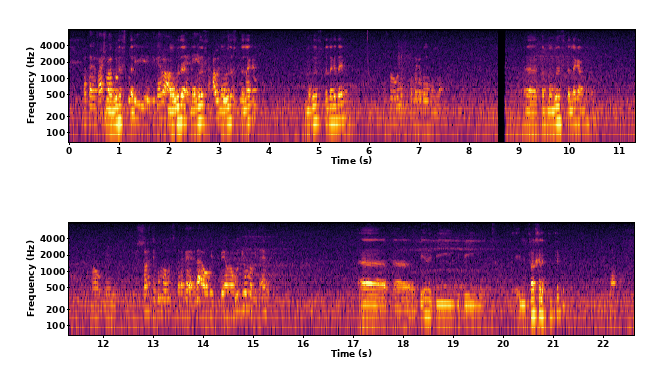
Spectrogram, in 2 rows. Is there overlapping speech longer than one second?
Yes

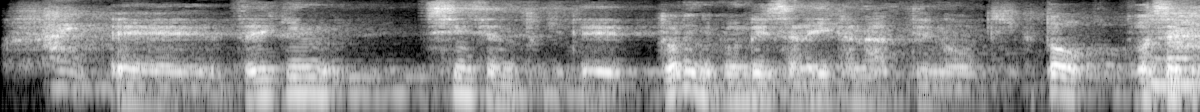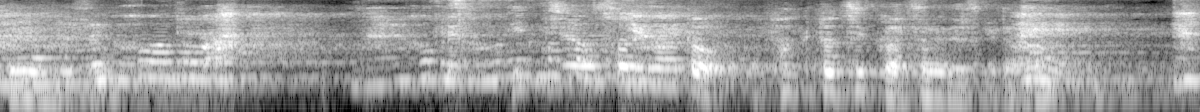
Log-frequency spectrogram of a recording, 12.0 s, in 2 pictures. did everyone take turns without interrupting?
No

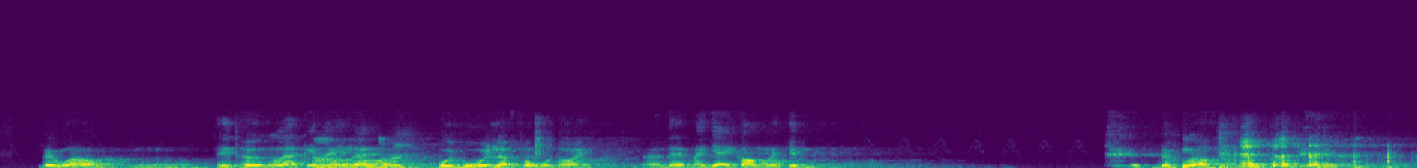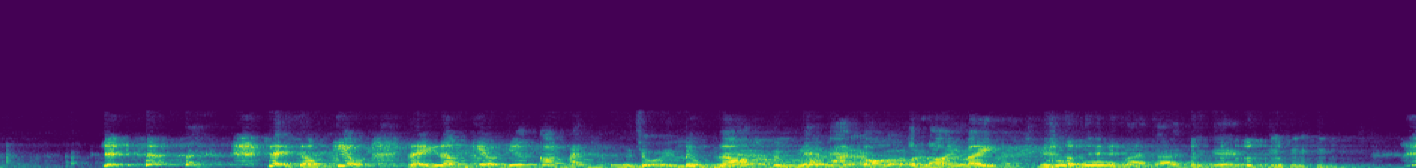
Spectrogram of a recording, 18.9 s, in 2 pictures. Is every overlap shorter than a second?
No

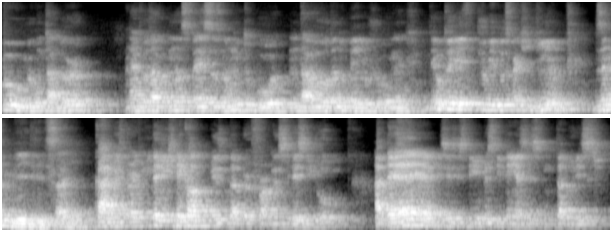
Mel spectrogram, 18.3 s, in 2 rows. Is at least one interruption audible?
No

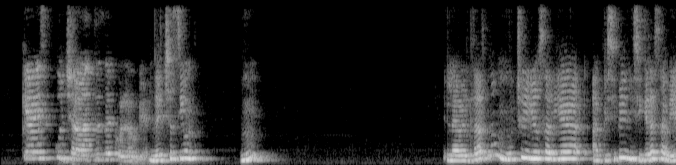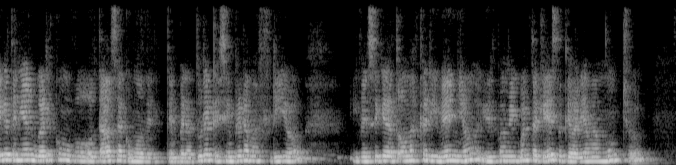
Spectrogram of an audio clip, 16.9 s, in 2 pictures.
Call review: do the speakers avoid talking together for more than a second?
Yes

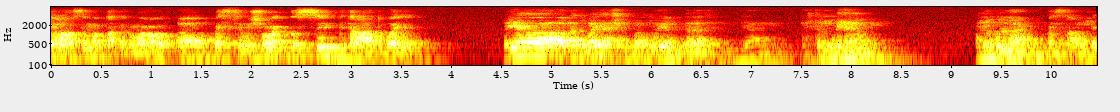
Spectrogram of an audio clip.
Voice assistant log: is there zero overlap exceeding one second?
Yes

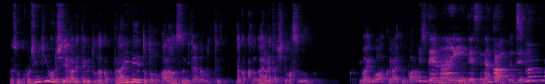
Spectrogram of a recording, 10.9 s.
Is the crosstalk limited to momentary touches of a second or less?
Yes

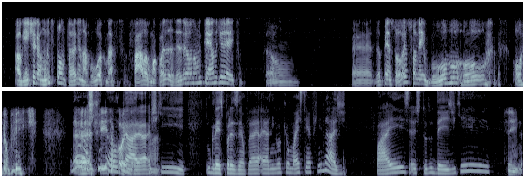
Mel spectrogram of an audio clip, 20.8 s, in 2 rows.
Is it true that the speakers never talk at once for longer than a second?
No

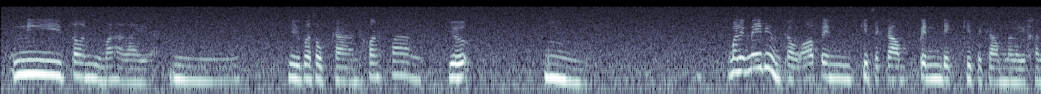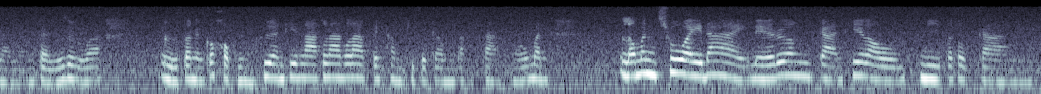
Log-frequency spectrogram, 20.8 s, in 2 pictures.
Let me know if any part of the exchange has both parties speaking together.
No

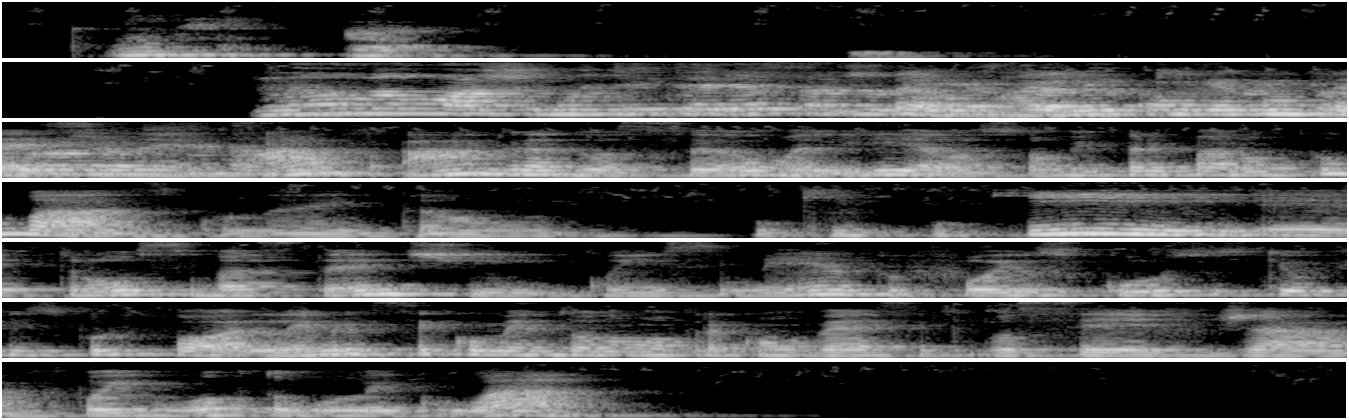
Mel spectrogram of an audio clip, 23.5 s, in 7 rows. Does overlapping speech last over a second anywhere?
Yes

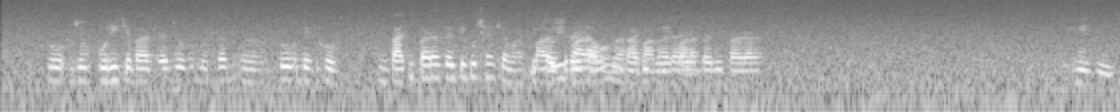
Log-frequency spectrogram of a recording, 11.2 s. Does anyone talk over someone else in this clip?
Yes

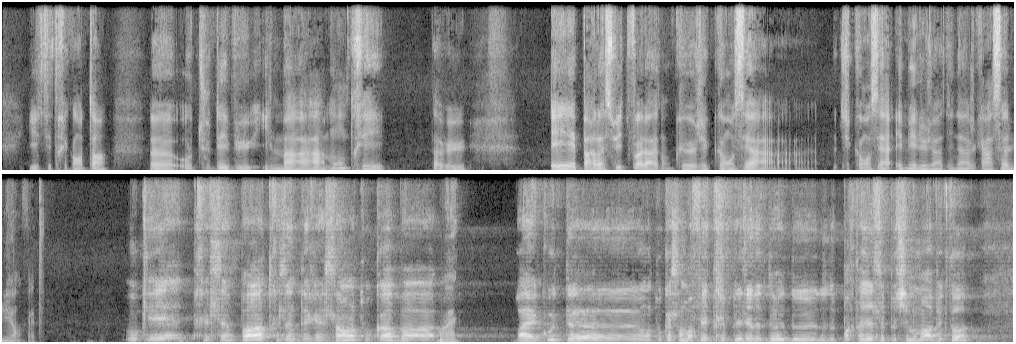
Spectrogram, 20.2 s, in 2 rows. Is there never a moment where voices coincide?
Yes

